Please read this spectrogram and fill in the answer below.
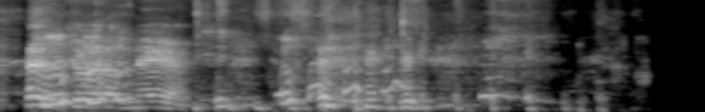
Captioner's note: all laughing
